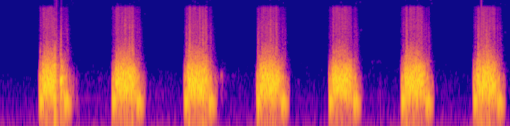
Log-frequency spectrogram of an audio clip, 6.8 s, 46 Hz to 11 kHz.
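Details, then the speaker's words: Aortic stenosis: regular harsh midsystolic ejection murmur, about 62/min, with no ejection click, reversed splitting or fourth heart sound. "Pues a continuación vamos a escuchar cómo se vendría escuchando, pero pues como dije aquí no vamos a escuchar un clic ni pues un desdoblamiento invertido ni un R4, sino pues más que todo como el soplo mesosistólico, que es como la gran característica de la estenosis aórtica."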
